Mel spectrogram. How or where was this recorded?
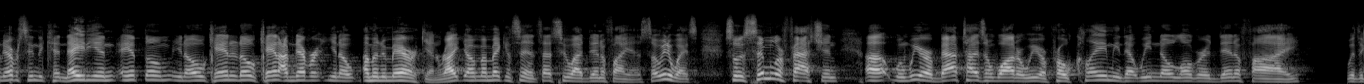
large echoing room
